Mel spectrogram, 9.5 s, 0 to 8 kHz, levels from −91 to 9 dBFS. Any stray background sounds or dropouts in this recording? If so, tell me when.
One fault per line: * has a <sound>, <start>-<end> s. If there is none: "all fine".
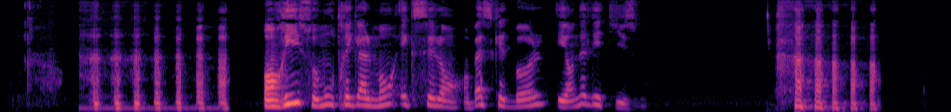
* has a laugh, 0.8-2.3 s
* has a laugh, 7.7-8.8 s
